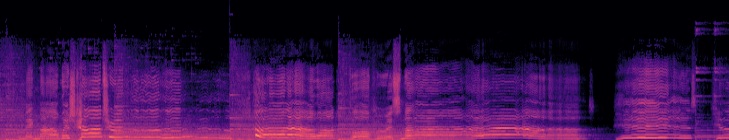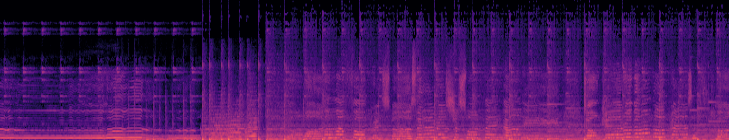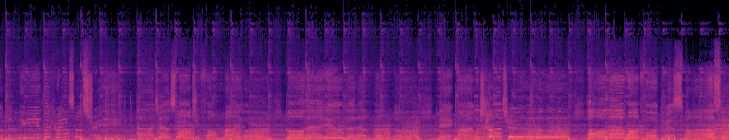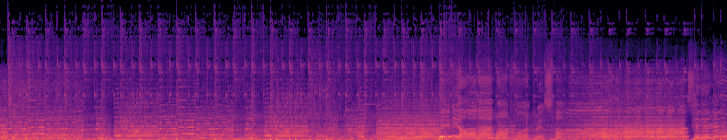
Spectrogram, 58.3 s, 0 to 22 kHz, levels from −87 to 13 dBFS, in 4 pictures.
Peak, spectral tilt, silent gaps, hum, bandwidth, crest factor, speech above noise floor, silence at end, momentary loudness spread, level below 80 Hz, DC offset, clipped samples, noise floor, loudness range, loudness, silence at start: -4 dBFS; -4 dB/octave; none; none; over 20 kHz; 20 dB; 33 dB; 0 s; 9 LU; -36 dBFS; under 0.1%; under 0.1%; -56 dBFS; 6 LU; -23 LUFS; 0 s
